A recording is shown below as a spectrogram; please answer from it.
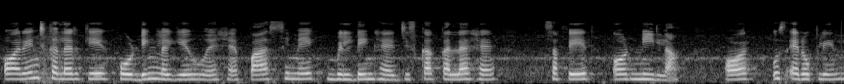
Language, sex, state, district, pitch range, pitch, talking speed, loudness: Hindi, female, Rajasthan, Barmer, 235-255 Hz, 245 Hz, 165 wpm, -17 LUFS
